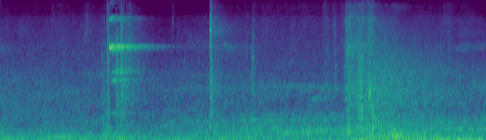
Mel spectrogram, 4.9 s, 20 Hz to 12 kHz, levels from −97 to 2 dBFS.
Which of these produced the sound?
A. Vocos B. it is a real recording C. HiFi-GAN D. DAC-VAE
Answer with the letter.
B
